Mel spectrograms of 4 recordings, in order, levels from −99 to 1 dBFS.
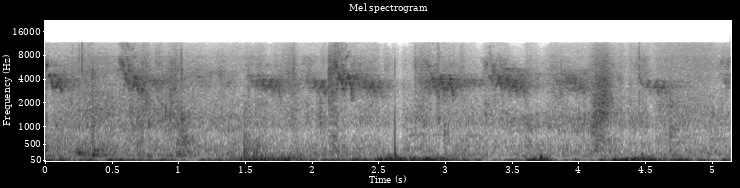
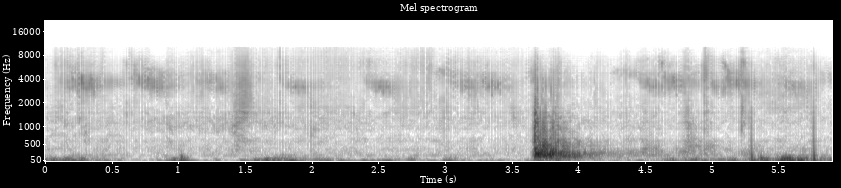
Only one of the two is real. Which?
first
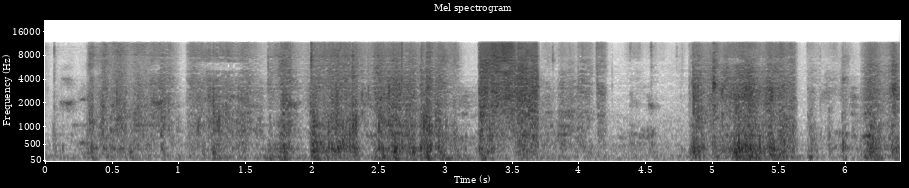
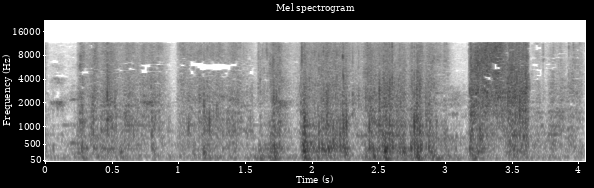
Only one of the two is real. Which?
second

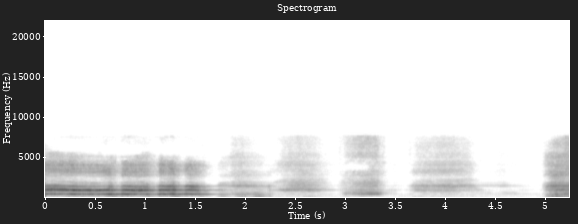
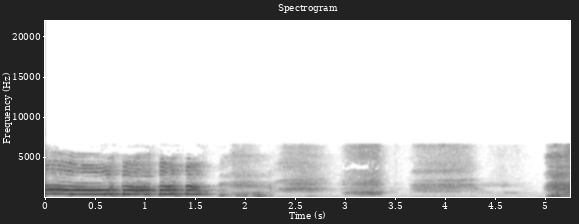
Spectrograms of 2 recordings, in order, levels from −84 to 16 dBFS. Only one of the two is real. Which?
second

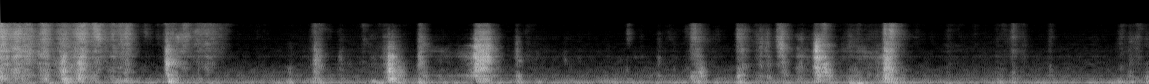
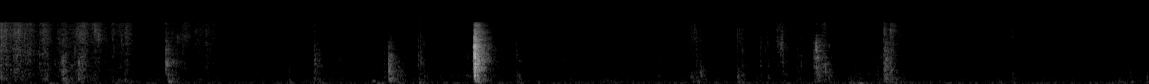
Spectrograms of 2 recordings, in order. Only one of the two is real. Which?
second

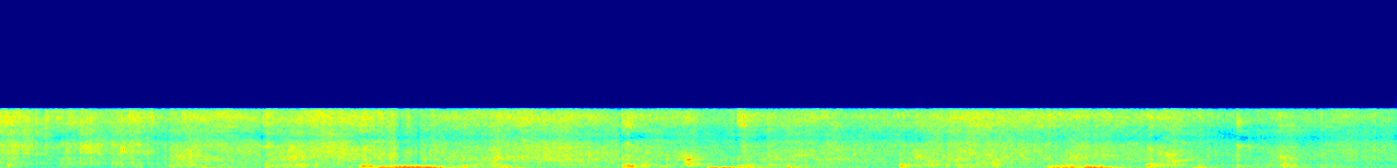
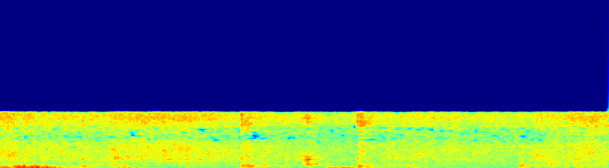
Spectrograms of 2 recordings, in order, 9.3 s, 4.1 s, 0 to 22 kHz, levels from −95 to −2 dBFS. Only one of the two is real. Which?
second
